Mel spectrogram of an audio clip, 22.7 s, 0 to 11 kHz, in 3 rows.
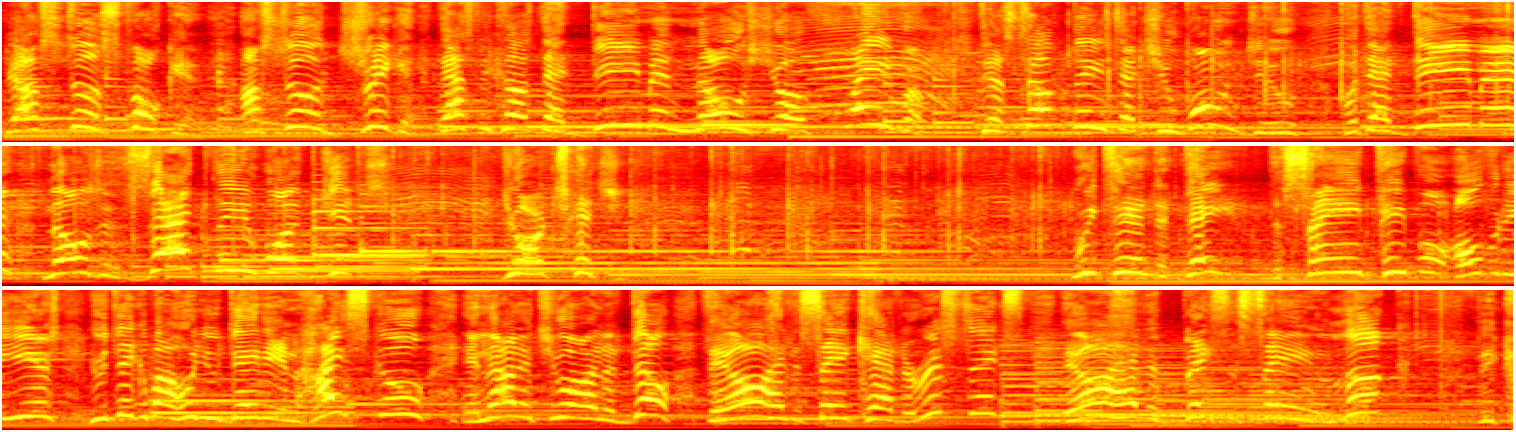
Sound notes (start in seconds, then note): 11.0 congregation applauding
